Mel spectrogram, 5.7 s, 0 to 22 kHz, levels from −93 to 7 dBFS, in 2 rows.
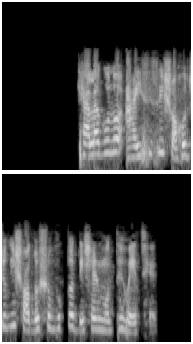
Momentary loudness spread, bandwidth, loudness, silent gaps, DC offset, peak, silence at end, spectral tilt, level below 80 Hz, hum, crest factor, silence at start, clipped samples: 9 LU; 8 kHz; -14 LUFS; 3.76-3.81 s; under 0.1%; 0 dBFS; 0.55 s; -2 dB/octave; -62 dBFS; none; 16 dB; 1.15 s; under 0.1%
